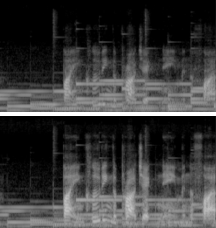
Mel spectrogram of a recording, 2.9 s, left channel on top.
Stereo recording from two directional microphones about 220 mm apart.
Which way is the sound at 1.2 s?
30° right (ahead or behind).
